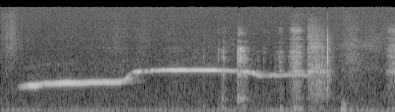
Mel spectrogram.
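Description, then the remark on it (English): A person whistles a short tune, a few long, clear notes that step upward and then dip slightly, fairly loud over a faint steady background hum, with no talking. “And I do the old whistle.”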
